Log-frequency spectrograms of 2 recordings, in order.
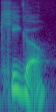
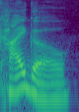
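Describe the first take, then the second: First: The name is said the Norwegian way. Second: The name is said the English way.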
